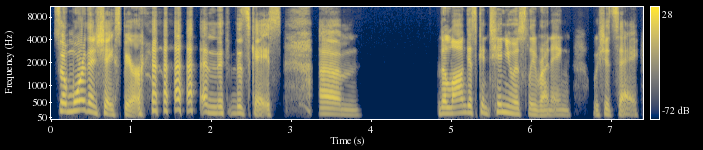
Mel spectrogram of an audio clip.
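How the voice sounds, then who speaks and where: A woman with a slightly low, clear voice hosts a casual podcast. She talks in a chatty, emphatic way and thinks aloud as she goes. The sound is close and dry. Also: animated, unhurried, pauses often, a bit bright, no room sound. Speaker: podcast co-host.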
